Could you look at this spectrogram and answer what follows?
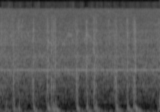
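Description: Horse hooves clip-clop steadily in the Egyptian setting of Assassin's Creed Origins' Discovery Mode, a quiet, even walking rhythm of soft thuds repeating throughout with no talk over it.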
